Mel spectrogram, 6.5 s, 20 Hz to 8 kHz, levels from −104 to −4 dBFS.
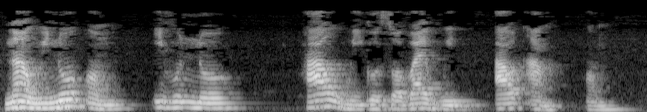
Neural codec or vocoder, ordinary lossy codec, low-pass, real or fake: none; MP3, 24 kbps; 7.2 kHz; real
